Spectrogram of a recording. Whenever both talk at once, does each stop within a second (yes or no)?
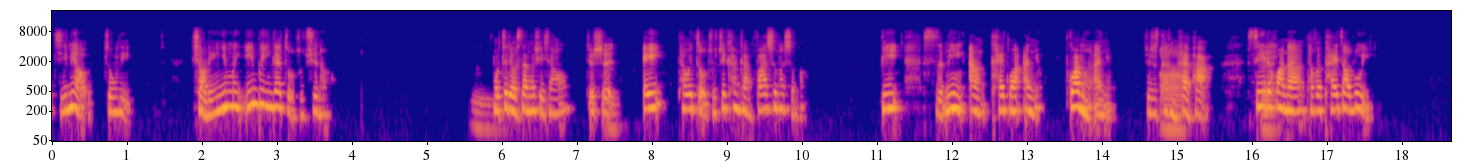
yes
